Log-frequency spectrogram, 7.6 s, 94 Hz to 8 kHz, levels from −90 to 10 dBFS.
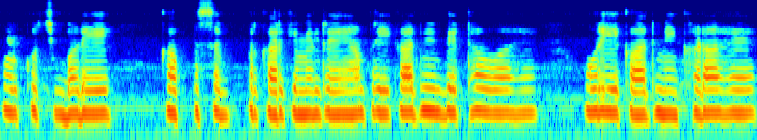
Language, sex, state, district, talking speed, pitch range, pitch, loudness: Hindi, female, Rajasthan, Bikaner, 175 wpm, 225-240 Hz, 230 Hz, -17 LUFS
